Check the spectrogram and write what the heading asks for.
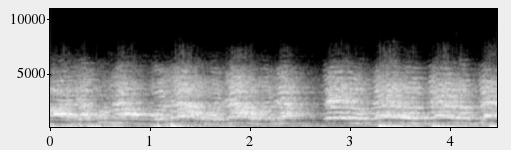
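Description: A group of children reciting loudly in unison: choral reading in short shouted phrases with brief breaks between them.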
